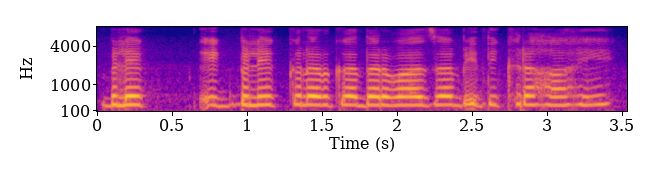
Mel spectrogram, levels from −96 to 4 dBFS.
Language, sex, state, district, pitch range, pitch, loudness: Hindi, female, Madhya Pradesh, Bhopal, 290-305 Hz, 300 Hz, -15 LUFS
